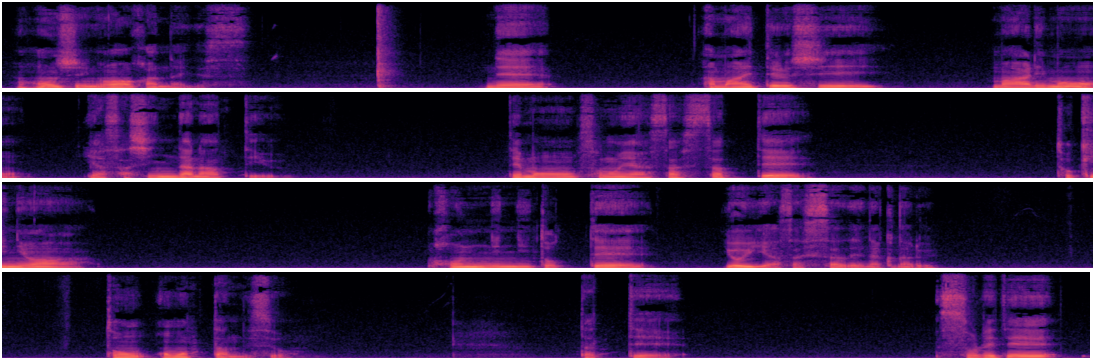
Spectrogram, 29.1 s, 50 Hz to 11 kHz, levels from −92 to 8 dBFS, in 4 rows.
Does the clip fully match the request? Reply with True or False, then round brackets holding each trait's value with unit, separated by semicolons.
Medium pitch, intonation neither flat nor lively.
False (105 Hz; 4.1 semitones)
